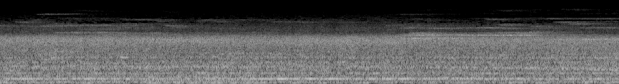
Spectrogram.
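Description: Metro train running alongside the station platform: a loud, steady rumble of the carriages with a steady hum under it.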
